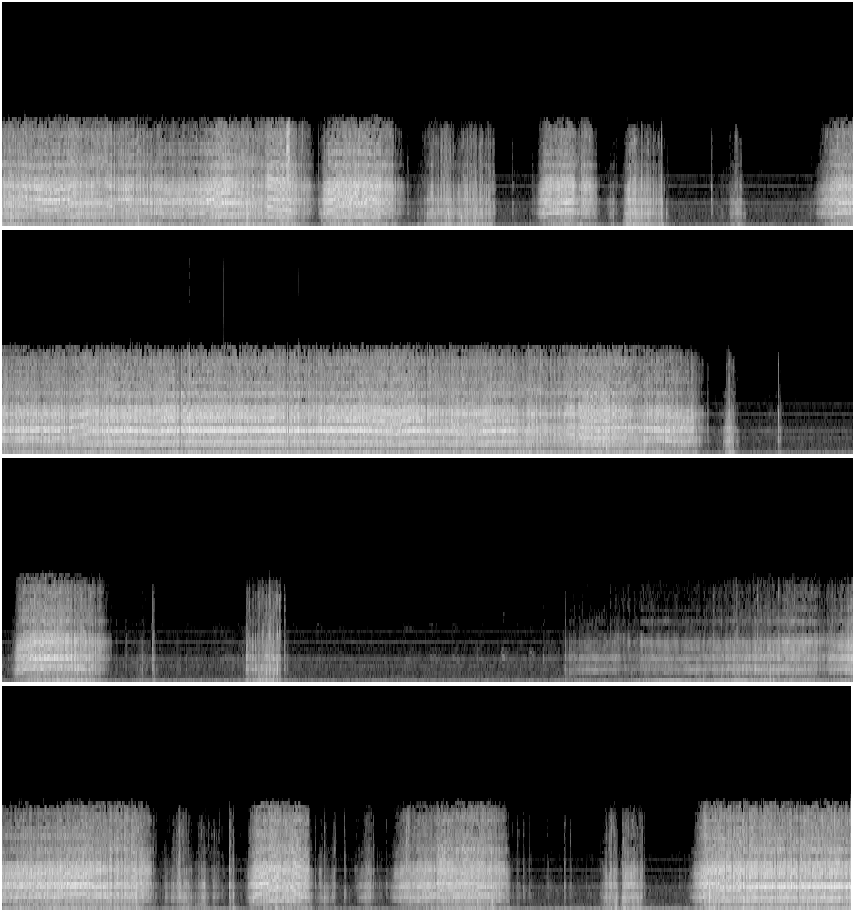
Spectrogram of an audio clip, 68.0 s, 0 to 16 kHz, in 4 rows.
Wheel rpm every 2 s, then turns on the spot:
190, 160, 170, 100, 30, 60, 20, 0, 100, 200, 230, 230, 210, 210, 190, 70, 0, 90, 10, 10, 0, 0, 0, 30, 50, 90, 140, 30, 90, 60, 80, 10, 100, 230.
8-10 12-14 30-32 36-40 54-56 60-64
